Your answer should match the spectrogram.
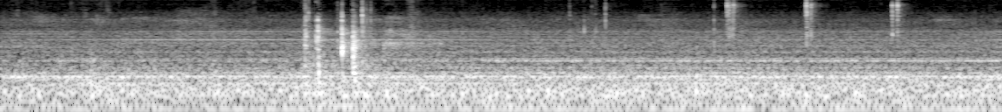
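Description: A few sharp metal clicks as the steel parts of a lube pump head are handled and worked loose: a quick cluster of three or four about three seconds in, then single faint ticks later, over a steady background hum.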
